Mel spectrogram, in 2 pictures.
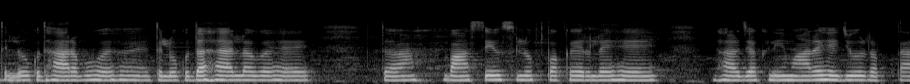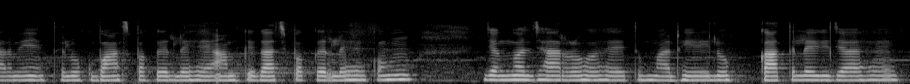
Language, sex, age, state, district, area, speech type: Maithili, female, 18-30, Bihar, Samastipur, rural, spontaneous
